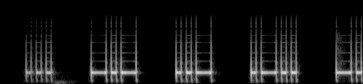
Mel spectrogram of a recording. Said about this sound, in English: Since I was bad in using word of the day, that's skulk in Morse code. There you go.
